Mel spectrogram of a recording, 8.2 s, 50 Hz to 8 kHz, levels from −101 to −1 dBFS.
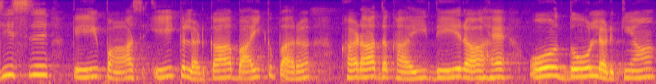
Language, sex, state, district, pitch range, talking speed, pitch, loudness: Hindi, male, Punjab, Fazilka, 215-240 Hz, 110 wpm, 225 Hz, -17 LUFS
